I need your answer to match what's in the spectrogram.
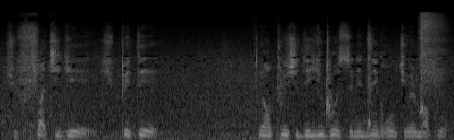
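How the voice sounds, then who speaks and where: A man's voice: lowish voice, level tone, measured pace, background noise, close to an everyday voice. An actor playing an exhausted small-time criminal bitterly listing his troubles. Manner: bitter, complaining monologue.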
